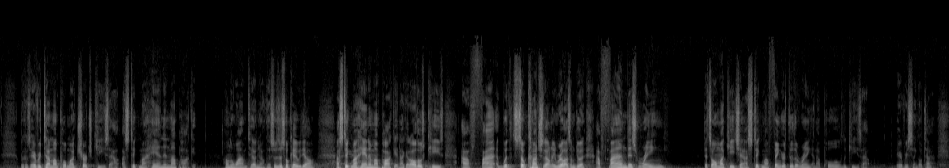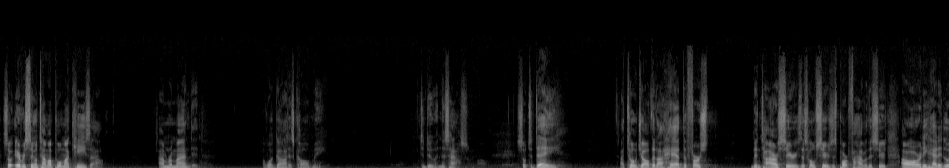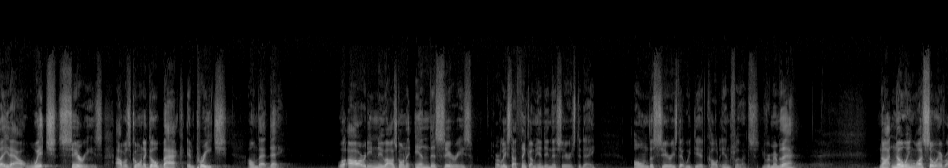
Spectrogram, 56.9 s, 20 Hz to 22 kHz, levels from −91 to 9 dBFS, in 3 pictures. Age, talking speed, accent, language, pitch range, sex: 50-69, 185 wpm, American, English, 95-155 Hz, male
